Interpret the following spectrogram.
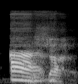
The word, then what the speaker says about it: Ishada: I believe it's pronounced Ishada. Ishada, that's right.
